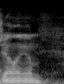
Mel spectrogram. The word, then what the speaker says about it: Gillingham: Beat your bitter rivals, Gillingham, spelled Gillingham, call themselves the Gills, even though the town is pronounced Jill.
